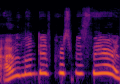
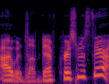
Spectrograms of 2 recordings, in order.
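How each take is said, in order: First: Very high, wistful sing-song; high longing. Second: Said in the usual way. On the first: Shown as a demonstration. Repeated wish, high longing take.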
